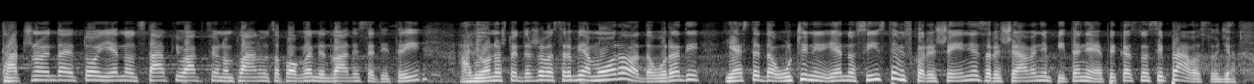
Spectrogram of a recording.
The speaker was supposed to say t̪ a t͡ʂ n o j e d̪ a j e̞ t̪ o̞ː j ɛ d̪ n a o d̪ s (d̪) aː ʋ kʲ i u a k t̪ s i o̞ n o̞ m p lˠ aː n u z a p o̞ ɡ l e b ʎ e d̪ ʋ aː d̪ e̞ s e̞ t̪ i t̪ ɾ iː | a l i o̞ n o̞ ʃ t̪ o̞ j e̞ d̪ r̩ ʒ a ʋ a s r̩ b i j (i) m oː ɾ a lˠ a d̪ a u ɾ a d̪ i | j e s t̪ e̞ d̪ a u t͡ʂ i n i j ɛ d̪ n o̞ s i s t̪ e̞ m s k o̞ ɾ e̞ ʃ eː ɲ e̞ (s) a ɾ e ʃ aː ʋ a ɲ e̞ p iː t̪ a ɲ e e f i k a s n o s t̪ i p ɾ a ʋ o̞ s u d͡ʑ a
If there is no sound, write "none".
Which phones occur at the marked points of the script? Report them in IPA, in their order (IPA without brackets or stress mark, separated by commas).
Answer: t̪, a, z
